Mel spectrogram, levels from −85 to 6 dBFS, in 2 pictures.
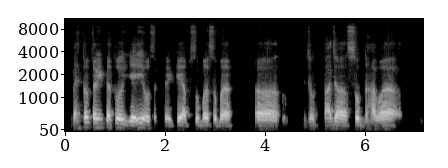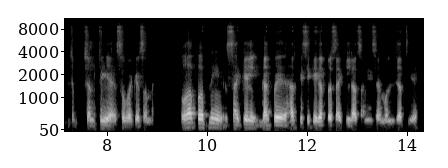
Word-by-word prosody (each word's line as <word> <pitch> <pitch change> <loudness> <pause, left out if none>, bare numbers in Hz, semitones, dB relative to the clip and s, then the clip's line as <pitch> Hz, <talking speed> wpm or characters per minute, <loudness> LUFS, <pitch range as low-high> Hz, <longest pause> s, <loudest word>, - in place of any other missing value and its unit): बेहतर 485 -3 +1
तरीक़ा 405 +2 +3
तो 380 -1 +5
यही 385 +2 +3
हो 410 +2 +5
सकता 415 0 -9
है 375 - -1
कि 405 +4 +2
आप - - -11
सुबह-सुबह 395 - +2
अ, 85 -2 0 0.6
जो - - -3 0.2
ताज़ा 95 -1 +3
शुद्ध - - -1
हवा 90 +2 +3 0.9
जब - - -20 0.2
चलती 330 -1 -6
है 465 +3 0
सुबह 425 0 -4
के 405 - -2
समय, - - -12 0.6
तो 445 - -3
आप - - -6
अपनी 390 -5 +1 0.2
साइकिल 365 -1 -1 0.3
घर - - -1
पे 425 - +6 0.3
हर - - +2
किसी 375 -3 -9
के 390 +3 -3
घर 435 - +5
पे 415 - +2
साइकिल 425 -3 -4
आसानी 460 -9 -7
से 440 +7 -6
मिल 315 0 -9
जाती 445 -5 -5
है, 405 - -6
390 Hz, 160 wpm, -21 LUFS, 335-435 Hz, 0.9 s, पे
